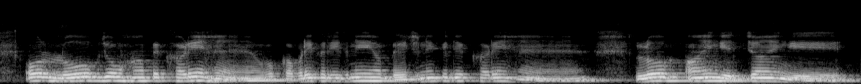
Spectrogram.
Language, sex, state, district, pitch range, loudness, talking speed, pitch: Hindi, male, Uttar Pradesh, Varanasi, 150-170 Hz, -14 LUFS, 130 wpm, 160 Hz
